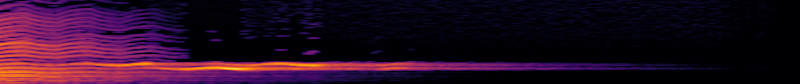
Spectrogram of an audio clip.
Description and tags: Short springy sound followed by a wobbly whistle. Usable as a software prompt or signal in a game.
signal, boing, unsteady, springy, high, sharp, short, thin, prompt, boink, whistle, announce, wobbly, metallic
